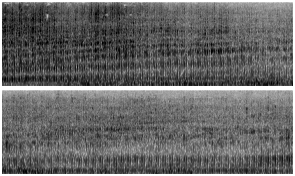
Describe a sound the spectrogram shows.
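A small propeller plane's engine drones overhead, gradually fading as it flies away.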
